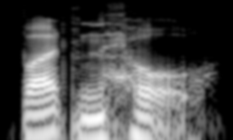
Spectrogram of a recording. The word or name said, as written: buttonhole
